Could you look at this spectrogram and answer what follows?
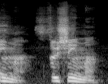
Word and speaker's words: Tsushima: Tsushima.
